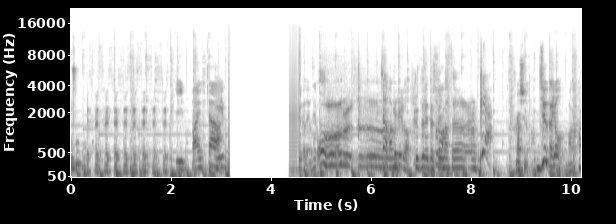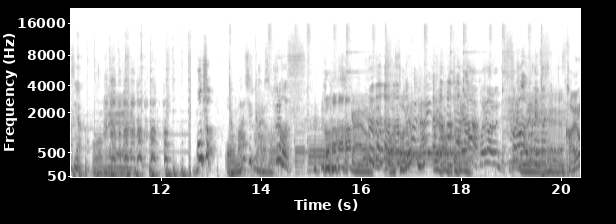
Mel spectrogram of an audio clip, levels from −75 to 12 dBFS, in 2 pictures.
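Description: At 3.14 s a cable is pulled and plugged in while the signal is live. A pop marks the contact breaking. Then the sound drops to near silence for about 1.4 s. As the plug goes back, only its tip touches at first. That leaves the input open to hum, so a 60 Hz mains buzz bursts through for about 0.2 s. A second pop follows at 4.59 s, when full contact returns and the sound comes back.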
